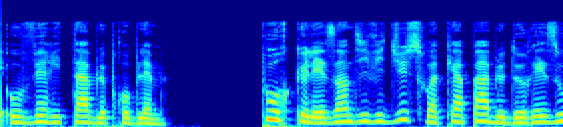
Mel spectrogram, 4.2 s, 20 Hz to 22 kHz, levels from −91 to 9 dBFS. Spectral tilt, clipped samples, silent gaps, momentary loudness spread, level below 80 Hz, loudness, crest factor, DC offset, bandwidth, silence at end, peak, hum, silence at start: -6 dB/octave; under 0.1%; 1.48-1.95 s; 5 LU; -52 dBFS; -31 LUFS; 16 dB; under 0.1%; 11.5 kHz; 0 s; -14 dBFS; none; 0 s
